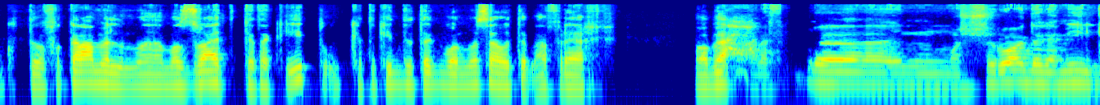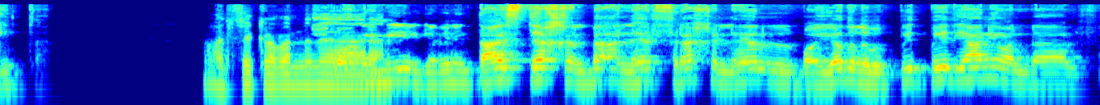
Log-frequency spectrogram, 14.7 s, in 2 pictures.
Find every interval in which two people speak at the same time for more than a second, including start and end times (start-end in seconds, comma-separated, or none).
none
